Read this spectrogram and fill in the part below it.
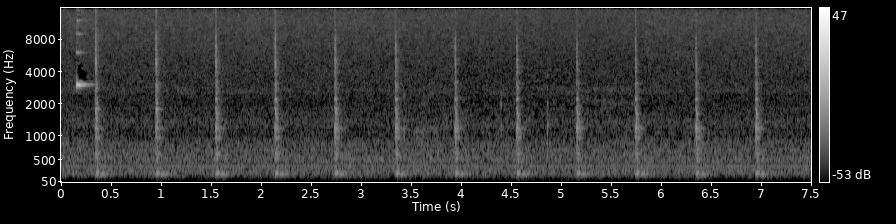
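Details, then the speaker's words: Amiga 1000 tested without a monitor, floppy drive reading the Kickstart disk: crisp, even clicks about every 0.6 seconds over a quiet hum; normal loading after the internal checks. "And a good sign is if it makes that clicking noise. So if it's making that noise, it means it's woken up, it's gone through its internal checks and diagnostics, and it is looking for a disk."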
